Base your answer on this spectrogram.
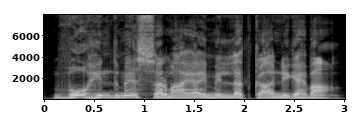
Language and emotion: Urdu, neutral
